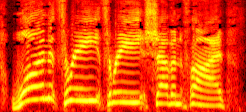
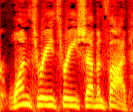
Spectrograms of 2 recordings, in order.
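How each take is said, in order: First: "One three three seven five" high and very slow, each digit separate; emphatic repeat. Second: Said in the usual way. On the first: Real, not acted. Host drumming in the order number, "One three three seven five" slowly stressed.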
